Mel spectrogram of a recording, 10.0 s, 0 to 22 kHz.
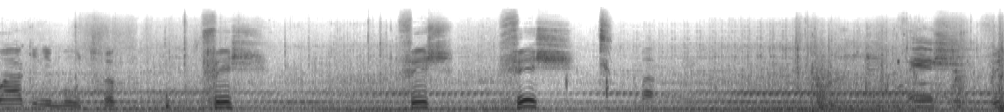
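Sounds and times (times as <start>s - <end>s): outboard motor idling: 0.0s - 10.0s.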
